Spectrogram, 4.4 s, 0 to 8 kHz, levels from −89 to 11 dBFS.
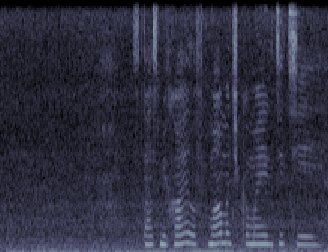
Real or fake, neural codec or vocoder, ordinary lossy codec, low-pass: real; none; none; none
